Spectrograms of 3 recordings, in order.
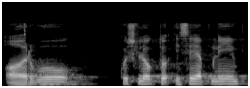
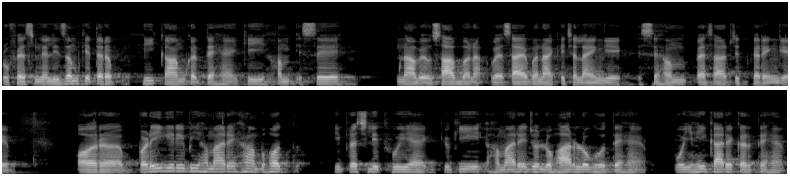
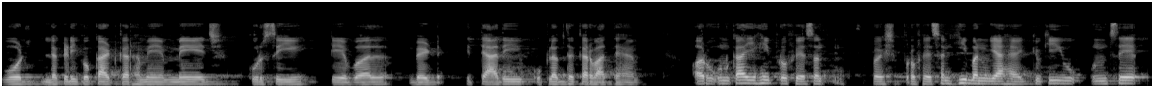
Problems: none marked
